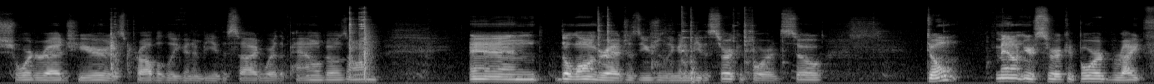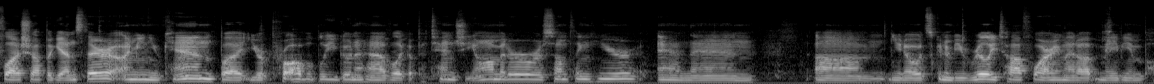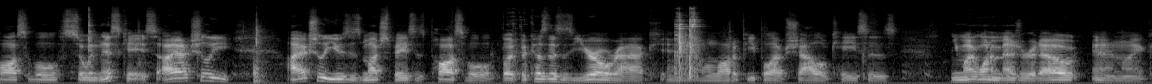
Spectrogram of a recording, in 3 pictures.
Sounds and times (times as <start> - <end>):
Speech: 0.0 - 3.8, 4.7 - 8.3, 9.2 - 25.4, 26.0 - 34.6.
